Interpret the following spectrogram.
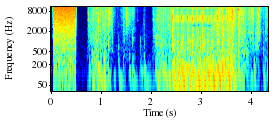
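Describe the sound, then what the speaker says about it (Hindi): Gunfire from the battle royale game BGMI, heard through Truke gaming earbuds: a loud burst of static-like noise, a gap, then dense rapid automatic fire that rattles on for seconds in close, continuous volleys. "अबे गन साउंड तो बहुत अच्छा आ रहा है"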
